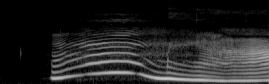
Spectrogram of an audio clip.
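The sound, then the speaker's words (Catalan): A person imitates a cat with a single long, drawn-out meow that rises, then slides down in pitch. It is loud, following a brief click and a moment of silence. “Però un dia, un gat se li va apropar.”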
